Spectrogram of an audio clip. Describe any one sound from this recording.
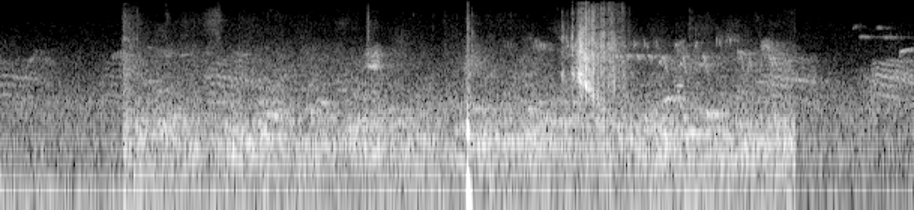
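A crowd of children chatters and shouts in the distance.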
